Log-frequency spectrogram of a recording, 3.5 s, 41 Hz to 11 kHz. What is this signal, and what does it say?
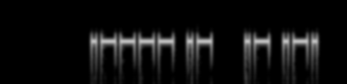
Morse code, heard as a keyed tone, about 25 wpm, 700 Hz. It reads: 1A AR
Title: Field Day Exchanges Encore - 25wpm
